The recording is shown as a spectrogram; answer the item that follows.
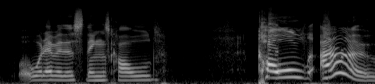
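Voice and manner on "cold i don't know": slow, terrible fake British accent. Playing a game, the speaker slips into the worst British accent ever. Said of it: "that was the worst British accent ever".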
